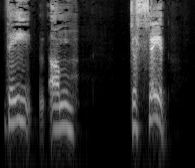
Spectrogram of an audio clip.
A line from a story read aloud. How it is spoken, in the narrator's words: Hondo spat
